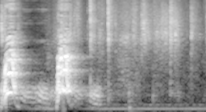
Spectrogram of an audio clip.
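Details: A pet dog giving two loud sharp barks a second apart, then softer muffled huffs, with a steady low hum and faint indoor noise behind.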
